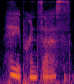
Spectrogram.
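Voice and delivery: put-on slow, hushed greeting to a child; tender whisper. A narrator's reading. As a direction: whisper it gently and slowly. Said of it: "he let out a whisper to her".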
